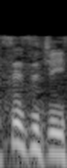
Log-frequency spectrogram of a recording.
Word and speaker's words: syzygy: I was lacking in confidence when it comes to its pronunciation, so thank you. That's right, syzygy.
